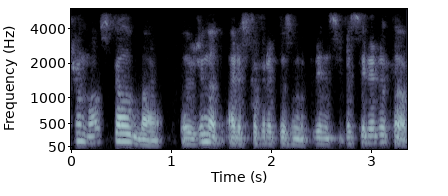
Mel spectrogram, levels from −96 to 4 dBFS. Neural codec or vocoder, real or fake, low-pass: none; real; 5.4 kHz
